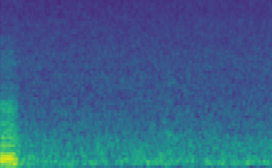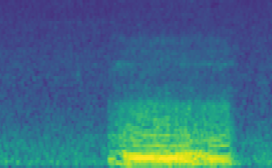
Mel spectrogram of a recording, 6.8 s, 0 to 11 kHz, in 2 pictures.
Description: Snoring like a proper slob - my 18 month old Labrador catching a few zzzz's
